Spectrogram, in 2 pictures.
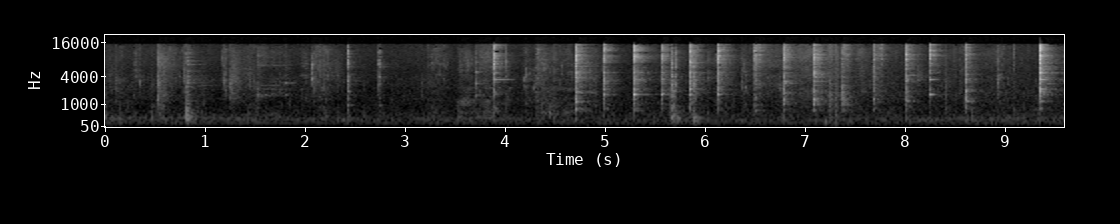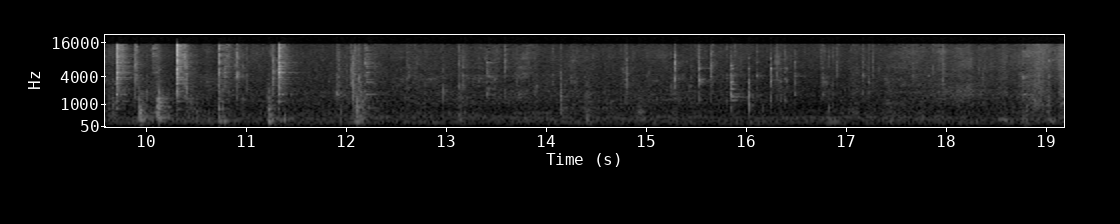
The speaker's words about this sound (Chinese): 音频四：安静的饭桌。一家人吃饭不说话。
